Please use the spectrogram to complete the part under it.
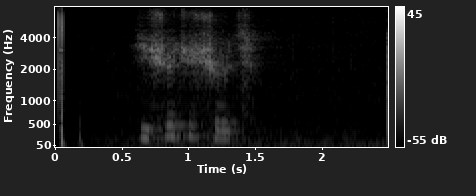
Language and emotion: Russian, neutral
